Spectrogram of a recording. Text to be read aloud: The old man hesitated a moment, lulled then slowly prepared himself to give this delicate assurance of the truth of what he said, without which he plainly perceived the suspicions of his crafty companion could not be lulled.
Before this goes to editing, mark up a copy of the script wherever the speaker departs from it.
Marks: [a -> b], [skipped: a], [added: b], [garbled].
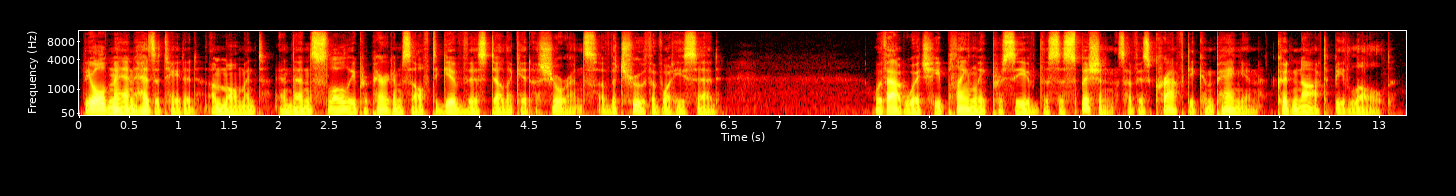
The old man hesitated a moment, [lulled -> and] then slowly prepared himself to give this delicate assurance of the truth of what he said, without which he plainly perceived the suspicions of his crafty companion could not be lulled.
